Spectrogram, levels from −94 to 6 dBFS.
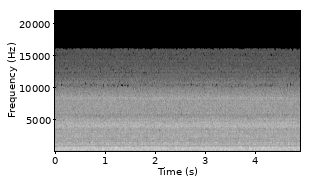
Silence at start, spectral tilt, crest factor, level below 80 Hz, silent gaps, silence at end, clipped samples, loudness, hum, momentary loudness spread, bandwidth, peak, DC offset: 0 s; -2 dB/octave; 14 dB; -40 dBFS; none; 0 s; under 0.1%; -12 LUFS; none; 0 LU; 16.5 kHz; 0 dBFS; under 0.1%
